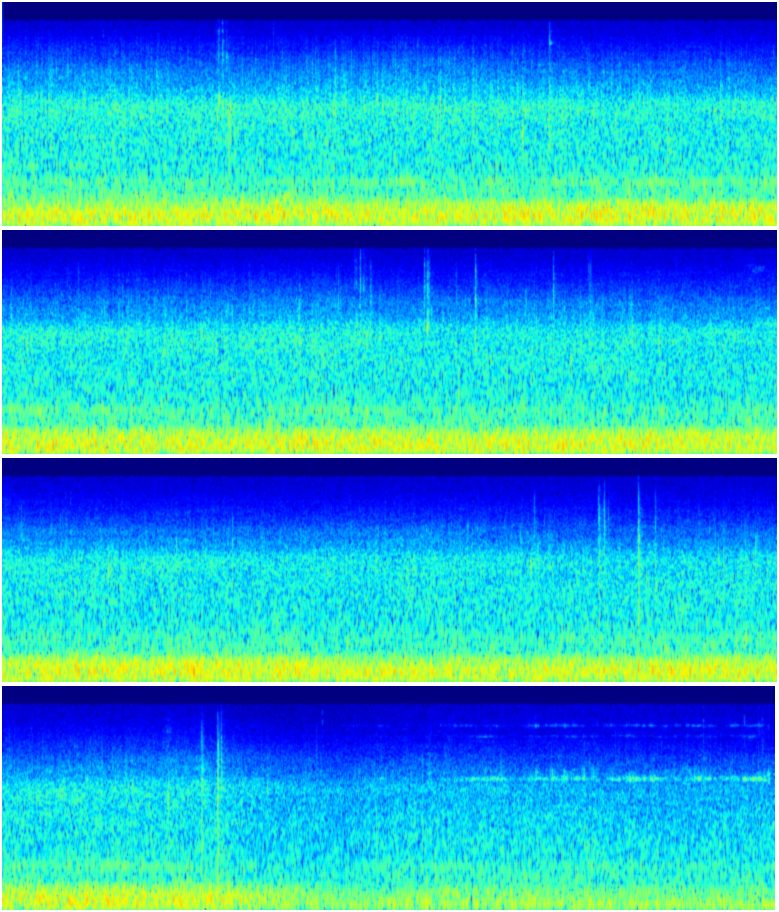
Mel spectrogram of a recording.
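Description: The machinery of the steamship SS Alpena running as she passes close by: a steady, loud low hum made of several held tones over a fast low pulsing. It drops to a lower level near the end.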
